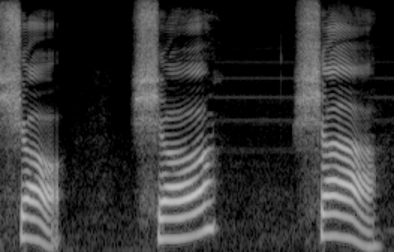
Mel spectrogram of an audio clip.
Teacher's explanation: तालव्य श को तालु से बोला जाता है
